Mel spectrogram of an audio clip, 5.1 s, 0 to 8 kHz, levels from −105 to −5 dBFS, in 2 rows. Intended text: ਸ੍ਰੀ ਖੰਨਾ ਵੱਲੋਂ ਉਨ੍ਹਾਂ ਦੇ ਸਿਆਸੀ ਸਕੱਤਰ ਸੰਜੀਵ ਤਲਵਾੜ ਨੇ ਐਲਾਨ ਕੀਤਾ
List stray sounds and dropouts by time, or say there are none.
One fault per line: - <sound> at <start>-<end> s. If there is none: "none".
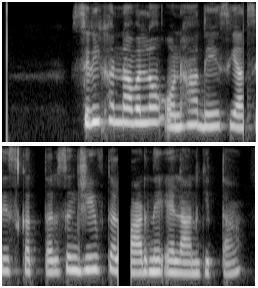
- dropout at 2.4-2.5 s
- dropout at 3.7-3.8 s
